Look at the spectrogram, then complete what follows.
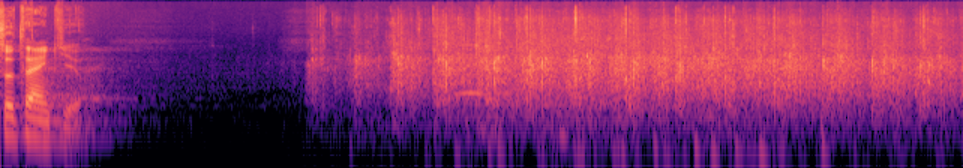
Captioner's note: audience applauding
